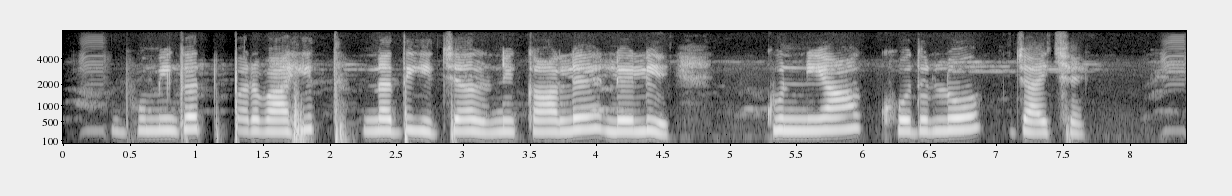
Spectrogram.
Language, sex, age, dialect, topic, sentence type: Maithili, female, 18-24, Angika, agriculture, statement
